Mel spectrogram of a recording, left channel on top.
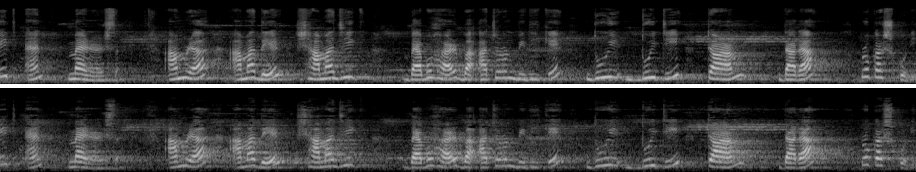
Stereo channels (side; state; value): both; normal; correlation -0.16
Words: and manners. আমরা আমাদের সামাজিক ব্যবহার বা আচরণবিধিকে দুইটি টার্ম দ্বারা প্রকাশ করি।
